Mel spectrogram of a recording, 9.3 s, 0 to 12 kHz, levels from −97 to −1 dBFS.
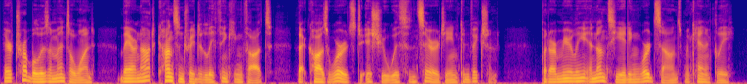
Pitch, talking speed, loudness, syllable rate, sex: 105 Hz, 175 wpm, -21 LUFS, 6.7 syllables/s, male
